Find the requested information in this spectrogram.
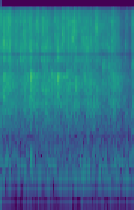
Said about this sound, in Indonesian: Tepuk tangan yang meriah buat Tuhan kita.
